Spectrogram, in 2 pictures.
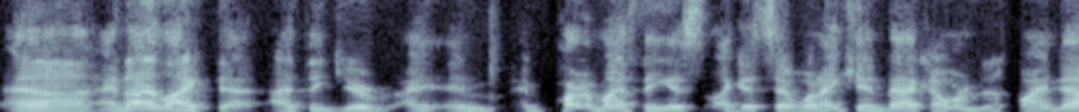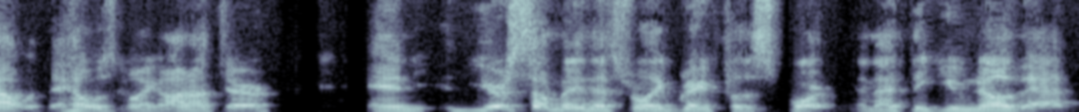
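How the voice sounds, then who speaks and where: A man in his sixties hosts a casual podcast chat. His voice sits a little high for a man, and he talks bluntly, rambling and dropping curse words as he goes. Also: fairly even intonation, fairly quick, a little mellow, dull audio. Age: 60s. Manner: blunt, swears freely, rambling. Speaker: podcast host.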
